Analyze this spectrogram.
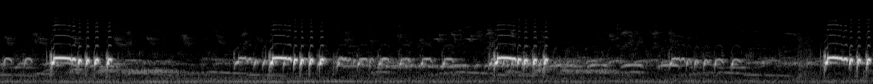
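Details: Zebra dove of local stock sings its fluting, lively cooing song, used to stir other doves into answering; four loud bursts of rapid coos about every two seconds, overlapped by softer rolling coos of more doves.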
